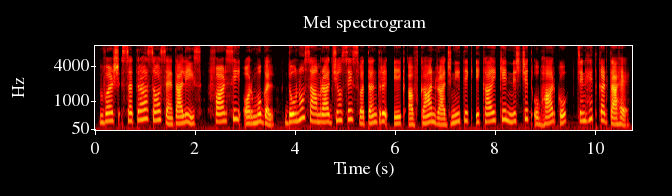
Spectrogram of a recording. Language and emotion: Hindi, neutral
